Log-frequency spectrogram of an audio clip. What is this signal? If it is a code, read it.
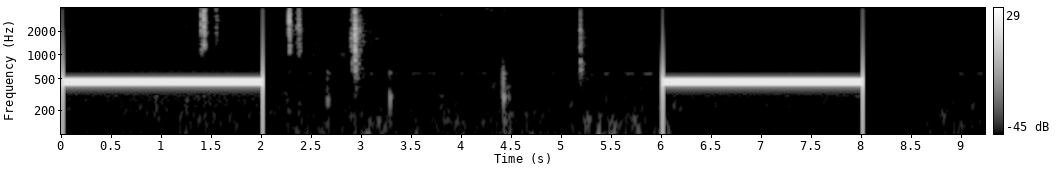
Ringback tone (North America), 440 + 480 Hz.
